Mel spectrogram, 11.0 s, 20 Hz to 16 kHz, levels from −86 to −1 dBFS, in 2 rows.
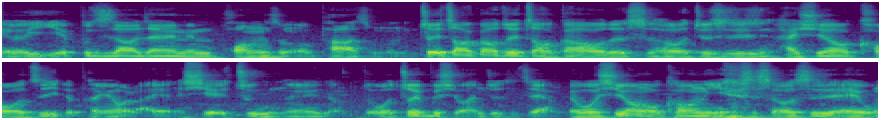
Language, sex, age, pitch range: Chinese, male, 20-39, 80-90 Hz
